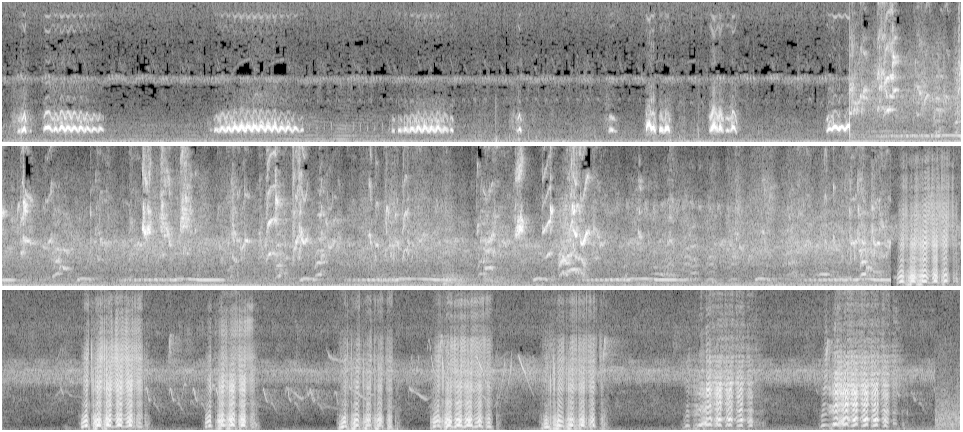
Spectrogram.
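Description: Ducks quacking in short calls about every second and a half. Then, from about eight seconds in, budgerigars chirp and chatter busily. From about eighteen seconds in, a goat bleats in a string of short, loud bleats.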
